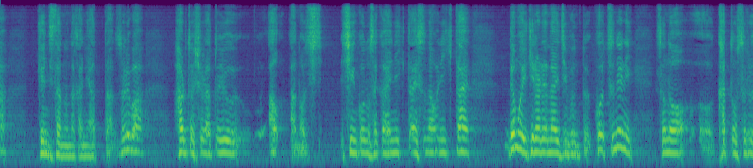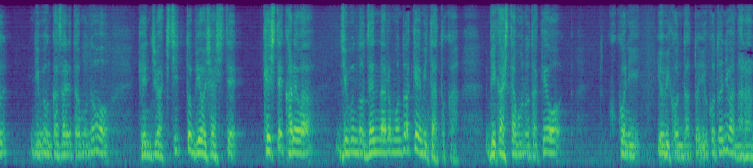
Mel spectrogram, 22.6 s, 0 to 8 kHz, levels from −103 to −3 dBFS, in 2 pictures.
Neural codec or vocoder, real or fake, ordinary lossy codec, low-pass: vocoder, 24 kHz, 100 mel bands, Vocos; fake; none; 7.2 kHz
